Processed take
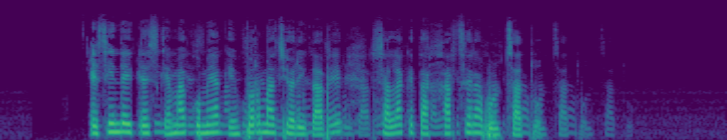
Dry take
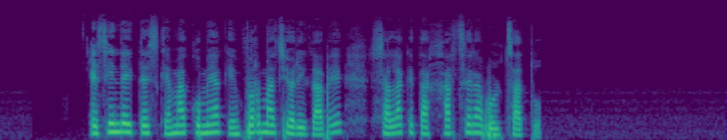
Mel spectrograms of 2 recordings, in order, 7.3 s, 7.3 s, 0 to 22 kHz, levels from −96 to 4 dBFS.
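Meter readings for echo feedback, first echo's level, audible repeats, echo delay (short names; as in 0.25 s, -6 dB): 28%, -18.0 dB, 2, 0.463 s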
